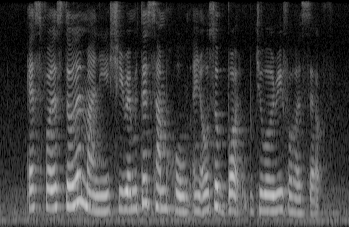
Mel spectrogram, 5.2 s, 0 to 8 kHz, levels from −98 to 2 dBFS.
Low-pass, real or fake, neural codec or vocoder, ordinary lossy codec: none; real; none; none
